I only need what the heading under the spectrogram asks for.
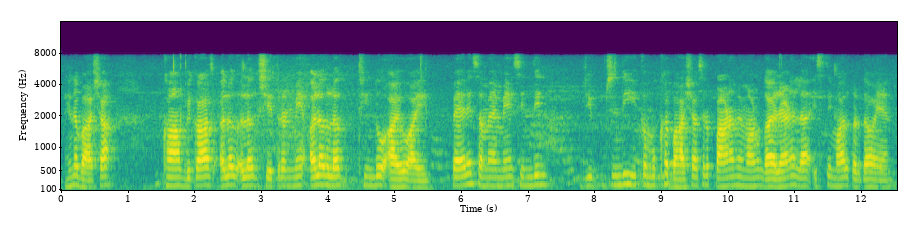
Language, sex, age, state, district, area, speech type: Sindhi, female, 45-60, Delhi, South Delhi, urban, spontaneous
